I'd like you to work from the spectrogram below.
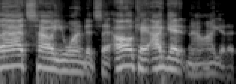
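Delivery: ordinary delivery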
